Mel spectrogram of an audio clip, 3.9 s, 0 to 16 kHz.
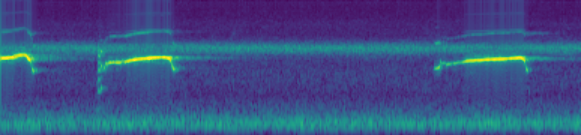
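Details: Hungry juvenile bald eagle, 2020 Decorah nest, squees for a meal one morning: two separate high whistled squeals, each a sharp onset, level rising tone and abrupt drop, separated by a long quiet gap with a steady high hum.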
